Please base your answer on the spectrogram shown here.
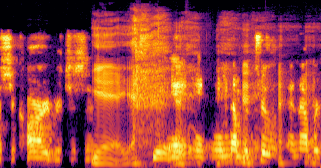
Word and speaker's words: Sha'Carri: our interviewer post interview you mispronounced her name and she would correct them say my name is known Shakari Richardson yeah yeah and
